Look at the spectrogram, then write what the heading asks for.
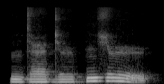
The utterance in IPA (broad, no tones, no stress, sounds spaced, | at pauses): n d æ d ø p n z ø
